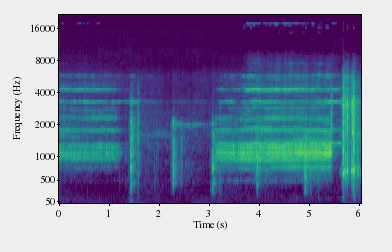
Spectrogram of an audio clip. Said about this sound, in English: Phone's ringing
